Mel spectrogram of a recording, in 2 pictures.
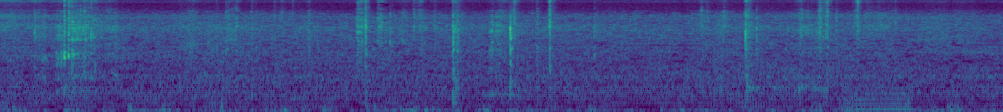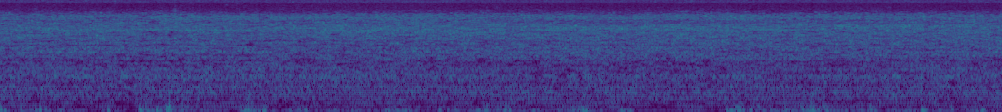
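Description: Light clicks and rustles of paper sticker sheets and a plastic cube being handled on a table, over a steady low background rumble.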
